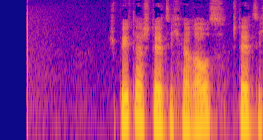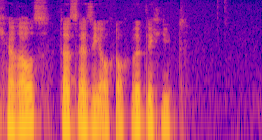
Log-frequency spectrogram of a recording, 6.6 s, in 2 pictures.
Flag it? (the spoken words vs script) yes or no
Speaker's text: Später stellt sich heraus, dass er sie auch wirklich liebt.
yes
